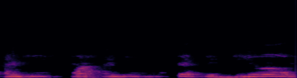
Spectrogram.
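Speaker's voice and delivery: usual speaking voice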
